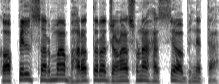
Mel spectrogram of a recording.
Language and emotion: Odia, neutral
